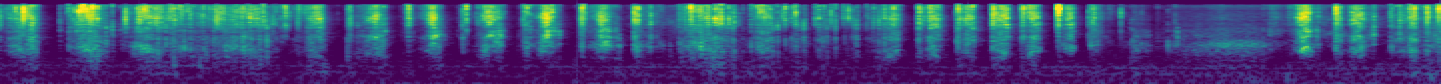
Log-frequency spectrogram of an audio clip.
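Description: Long black nails scratch the paper page edges and cloth covers of a stack of red cloth-bound hardcover books. The result is a fast, irregular run of dry, bright scratching strokes with almost no low end. Each stroke stops dead with no ring.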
